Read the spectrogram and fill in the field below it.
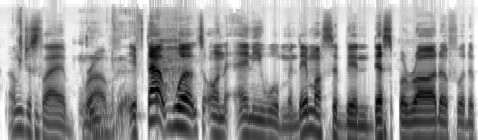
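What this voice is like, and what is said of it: Usual voice. Nothing is said of it.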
